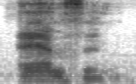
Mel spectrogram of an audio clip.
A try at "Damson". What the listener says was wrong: Damson, D with a D. D.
